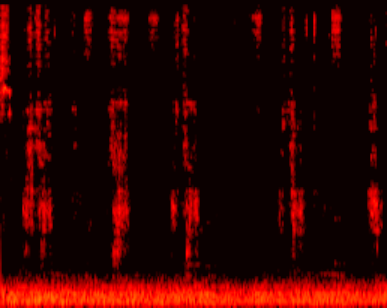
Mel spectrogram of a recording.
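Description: Marker or chalk scratches and strokes on a board in short bursts as a season diagram is drawn, recorded close, while a voice talks quietly underneath.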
